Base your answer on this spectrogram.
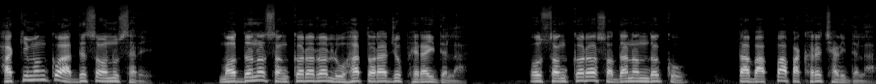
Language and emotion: Odia, neutral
